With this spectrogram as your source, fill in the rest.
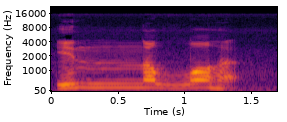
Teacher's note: kita menemukan hukum gunnah musyaddadah, ya. Kemudian di situ ada dengung, ya, ditahan 2 harakat.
